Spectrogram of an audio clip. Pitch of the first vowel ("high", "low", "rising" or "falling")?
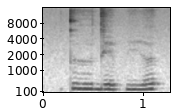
low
